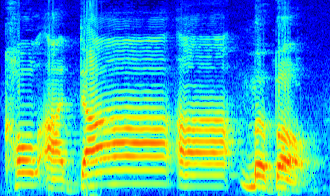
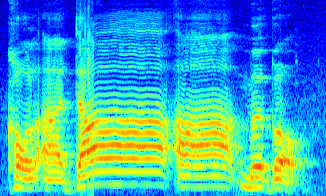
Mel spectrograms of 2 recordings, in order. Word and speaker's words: Kol Adam Bo: Other thing, on the very last couple of syllables, on Adam Bo, you want to make M, a very dramatic, almost a separate syllable. Kol Adam Bo. Kol Adam Bo.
